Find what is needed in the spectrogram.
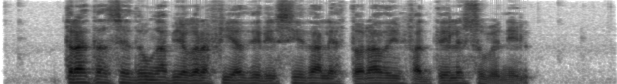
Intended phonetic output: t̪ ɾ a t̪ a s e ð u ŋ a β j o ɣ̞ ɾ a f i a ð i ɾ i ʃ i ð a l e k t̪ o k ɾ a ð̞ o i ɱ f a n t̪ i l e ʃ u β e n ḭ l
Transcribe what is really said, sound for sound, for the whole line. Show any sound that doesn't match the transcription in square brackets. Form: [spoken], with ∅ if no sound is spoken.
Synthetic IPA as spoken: t̪ ɾ a t̪ a s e ð u ŋ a β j o ɣ̞ ɾ a f i a ð i ɾ i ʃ i ð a l e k t̪ o [∅] ɾ a ð̞ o i ɱ f a n t̪ i l e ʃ u β e n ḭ l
